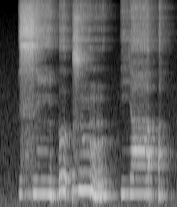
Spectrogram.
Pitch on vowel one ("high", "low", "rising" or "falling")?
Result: low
